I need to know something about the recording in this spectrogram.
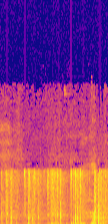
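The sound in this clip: Horse hooves clip-clop from a ridden horse in a quick, uneven rhythm of many sharp hits that go on throughout.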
